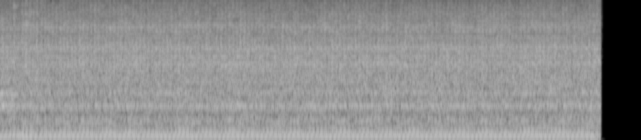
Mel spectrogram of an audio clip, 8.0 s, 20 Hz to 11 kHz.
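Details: Dad's Honda 3000 generator, cold-started on choke after a day unused, running a heater: quick start, then an even, steady low drone with no surging, knocks or stumbles under load; healthy.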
